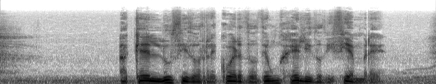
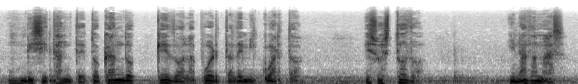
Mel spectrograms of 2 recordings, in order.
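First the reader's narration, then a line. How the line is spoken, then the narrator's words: Murmuring softly. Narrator (Spanish): dije musitando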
